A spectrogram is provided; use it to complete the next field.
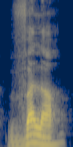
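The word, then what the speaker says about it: WALA: le nom du fameux laboratoire Vala qui existe encore ça s'écrit W A l a et ça c'est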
